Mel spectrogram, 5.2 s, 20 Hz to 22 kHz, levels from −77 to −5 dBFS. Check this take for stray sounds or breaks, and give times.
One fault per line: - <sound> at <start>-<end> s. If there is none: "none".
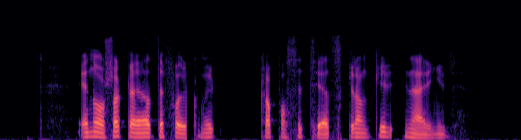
- dropout at 1.9-1.9 s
